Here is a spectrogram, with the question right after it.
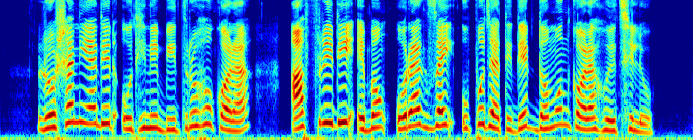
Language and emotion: Bengali, neutral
